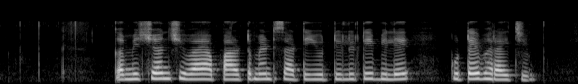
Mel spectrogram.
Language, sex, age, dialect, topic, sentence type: Marathi, female, 25-30, Standard Marathi, banking, question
